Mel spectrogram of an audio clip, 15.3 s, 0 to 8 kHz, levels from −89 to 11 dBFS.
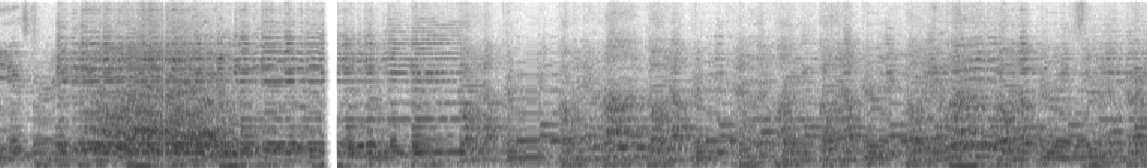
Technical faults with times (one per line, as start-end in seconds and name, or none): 2.18-2.22 short stall from a late packet
4.31-4.52 call audio freeze
7.04-7.16 system hang loop
9.69-12.07 jitter buffer speed-up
